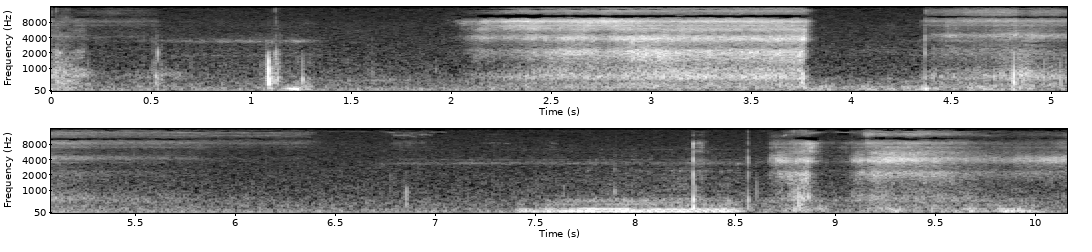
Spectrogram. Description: My boxer puppy Mocha-Choca snoring her little head off.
